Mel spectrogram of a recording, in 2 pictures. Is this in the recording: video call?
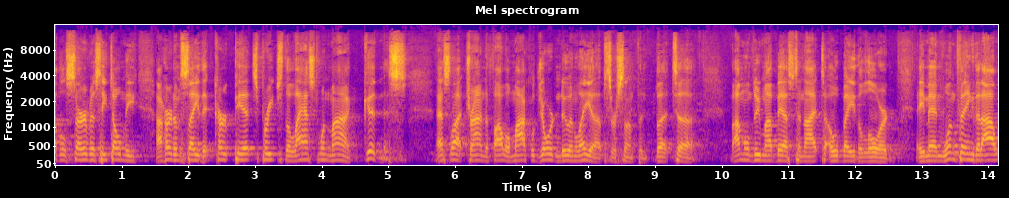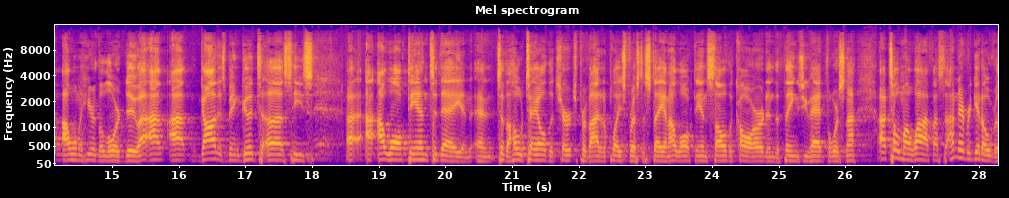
no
